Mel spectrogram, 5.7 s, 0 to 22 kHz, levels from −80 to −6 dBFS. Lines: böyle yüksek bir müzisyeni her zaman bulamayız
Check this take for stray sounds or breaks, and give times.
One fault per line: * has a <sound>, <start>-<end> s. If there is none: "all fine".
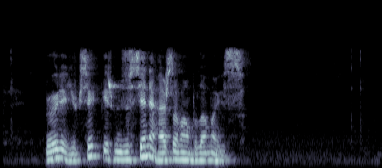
all fine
